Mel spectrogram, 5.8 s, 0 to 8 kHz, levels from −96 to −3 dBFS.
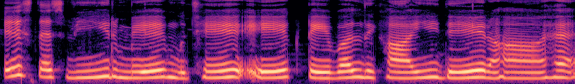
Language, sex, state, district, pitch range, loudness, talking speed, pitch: Hindi, female, Madhya Pradesh, Katni, 220-250 Hz, -14 LUFS, 105 wpm, 230 Hz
